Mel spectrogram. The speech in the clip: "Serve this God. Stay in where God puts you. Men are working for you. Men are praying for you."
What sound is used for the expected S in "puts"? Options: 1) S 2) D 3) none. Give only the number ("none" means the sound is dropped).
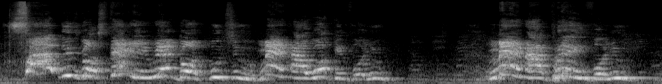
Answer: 3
